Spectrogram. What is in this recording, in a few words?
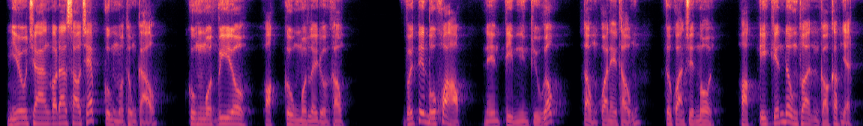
narration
